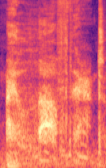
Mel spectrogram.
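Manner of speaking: slow whispered delight; whispering. Real, not acted. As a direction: breathe it softly. Whispered reaction to a guess.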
